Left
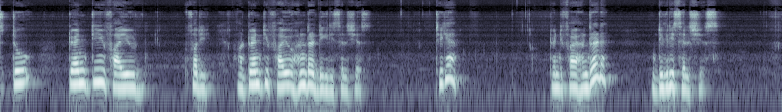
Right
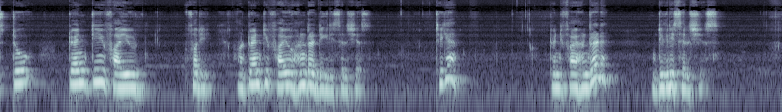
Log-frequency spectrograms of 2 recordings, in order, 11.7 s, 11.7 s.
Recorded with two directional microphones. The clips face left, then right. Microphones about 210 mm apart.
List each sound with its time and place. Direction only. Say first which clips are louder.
0.1 s a sound: left 8 dB; 30° left (ahead or behind)
1.0 s a man's voice: left 7 dB; 30° left (ahead or behind)
6.5 s a man's voice: left 6 dB; 30° left (ahead or behind)
8.2 s a man's voice: left 5 dB; 25° left (ahead or behind)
